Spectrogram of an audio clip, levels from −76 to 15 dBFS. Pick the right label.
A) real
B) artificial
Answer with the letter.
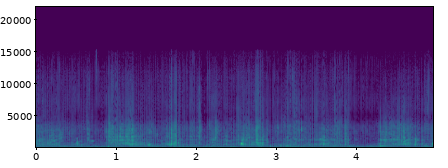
B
